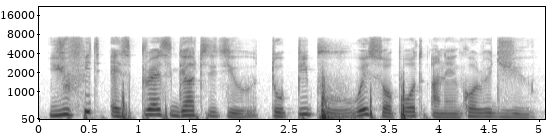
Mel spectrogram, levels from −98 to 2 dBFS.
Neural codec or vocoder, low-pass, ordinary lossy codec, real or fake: none; 7.2 kHz; none; real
